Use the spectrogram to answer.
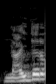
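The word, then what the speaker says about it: neither: तो देखिए, rule number 1 क्या कहता है कि when each, आइदर एंड नाइदर, नाइदर और इसे नीदर भी प्रोनाउंस करते हैं, are used before singular noun, then these are known as distributive adjective.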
